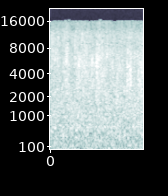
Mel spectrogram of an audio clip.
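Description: Steady rain falls with a soft, continuous hiss, an even wash of droplets that neither swells nor fades over the brief moment, with no voices present.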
